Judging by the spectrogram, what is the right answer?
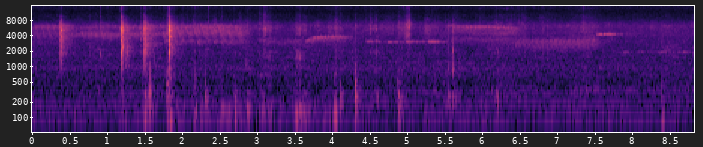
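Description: Handling noise from a printed circuit board with large electrolytic capacitors fitted: a few sharp clicks and knocks in the first two seconds as the board is turned over, then lighter scattered taps as it is set down.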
